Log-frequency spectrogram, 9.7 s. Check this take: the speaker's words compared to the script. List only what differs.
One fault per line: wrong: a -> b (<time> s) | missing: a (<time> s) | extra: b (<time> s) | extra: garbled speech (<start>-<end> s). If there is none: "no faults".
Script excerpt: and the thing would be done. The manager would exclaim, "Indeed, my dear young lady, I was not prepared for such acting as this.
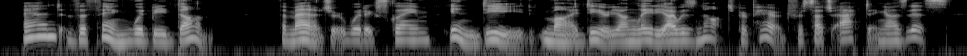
no faults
